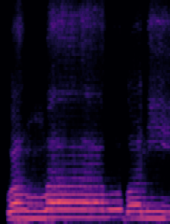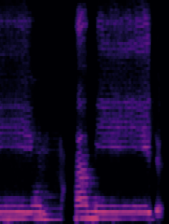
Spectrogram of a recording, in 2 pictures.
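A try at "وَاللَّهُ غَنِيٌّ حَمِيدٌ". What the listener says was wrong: Masya Allah kalau bacaan udah bagus, indah banget suaramu ya.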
